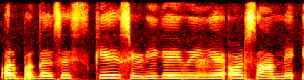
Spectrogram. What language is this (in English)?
Hindi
